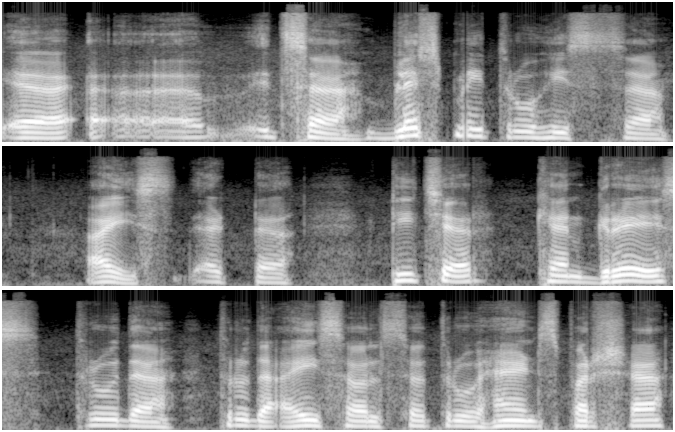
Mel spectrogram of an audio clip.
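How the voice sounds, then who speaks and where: A middle-aged man from India, a yoga teacher, telling his life story with many pauses, fillers and restarts. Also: a little high, dry recording. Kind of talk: personal life story interview.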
